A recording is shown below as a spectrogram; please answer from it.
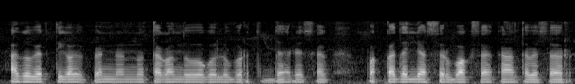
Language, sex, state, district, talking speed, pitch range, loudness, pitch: Kannada, male, Karnataka, Koppal, 155 wpm, 115-120 Hz, -21 LUFS, 115 Hz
